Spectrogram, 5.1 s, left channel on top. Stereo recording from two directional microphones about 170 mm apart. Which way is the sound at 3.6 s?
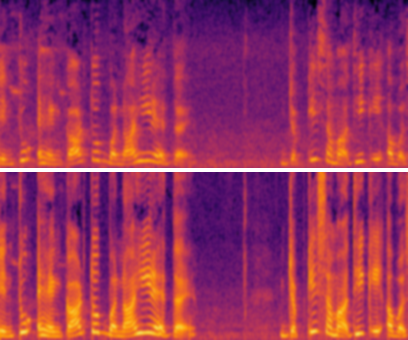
60° right (ahead or behind).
